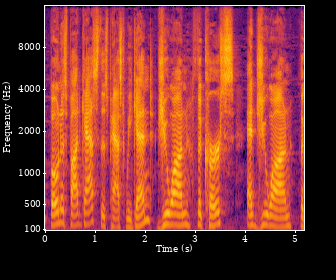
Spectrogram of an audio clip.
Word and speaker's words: Ju-on: I learned a lot about The Grudge and The Curse and Ju-on and all of that, including how to pronounce Ju-on and not Yuan.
